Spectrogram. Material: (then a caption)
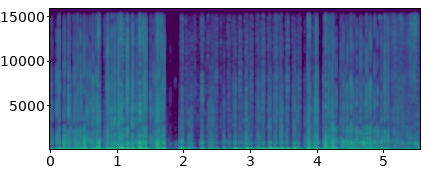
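Coated fabric. A hollow, pink leopard-print zippered toilet bag, a fabric cosmetic pouch probably of coated fabric, is tapped quickly with fingertips and nails. The result is a dense run of soft, dull, bass-heavy thumps with short decays and a brief pause partway through.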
